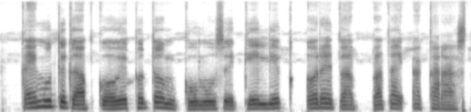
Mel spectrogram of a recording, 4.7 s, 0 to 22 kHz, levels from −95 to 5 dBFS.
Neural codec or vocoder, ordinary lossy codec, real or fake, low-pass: codec, 44.1 kHz, 2.6 kbps, SNAC; none; fake; none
